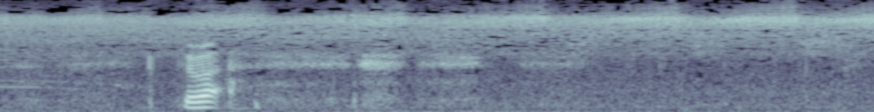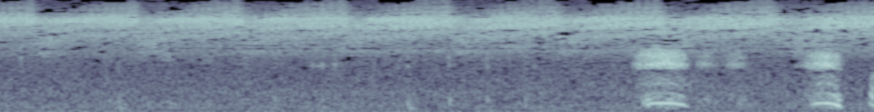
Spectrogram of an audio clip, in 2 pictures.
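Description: A steady, high-pitched insect drone from the surrounding vegetation, one short spoken word about a second in and another brief voice near the end.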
